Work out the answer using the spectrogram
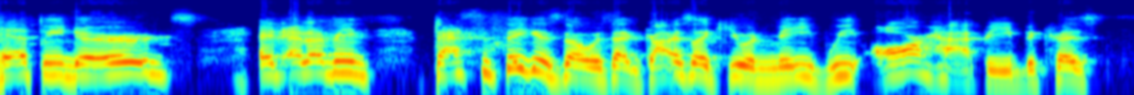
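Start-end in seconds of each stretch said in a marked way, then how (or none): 0.0-1.0 movie trailer voice-over narrator delivery. Retelling the Honest Trailers review of Andor: Honest Trailers movie voice guy. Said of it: "He's like".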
